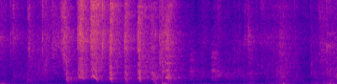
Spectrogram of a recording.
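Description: Pit bull dogs, an adult and a puppy, moving and playing on a concrete garage floor: a scatter of short clicks and scuffs with dog noises, mostly in the first half, then quieter.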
